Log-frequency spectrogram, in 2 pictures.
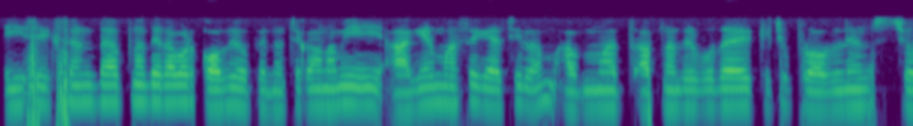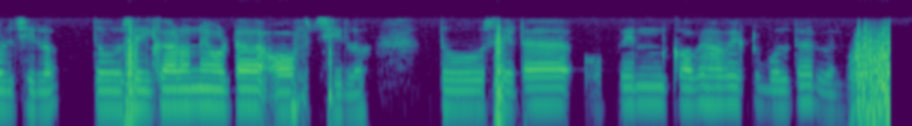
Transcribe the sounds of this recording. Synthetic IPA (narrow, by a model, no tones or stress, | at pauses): ejseksonʈaapnad̪eɾaβaɾkɔbeopenɦotːɕʰekaɾonamieʔaɡeɾmaʃeɡɛt͡ɕʰilama̰aapnad̪eɾbod̪ʱaeɾkit͡ɕʰupɾɔblemst͡ɕolt͡ɕʰilot̪oʃejkaɾoneoʈaɔfʰt͡ɕʰilot̪oʃeʈao̰penkɔbeɦɔbeek̚ʈubolt̪epaɾbena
